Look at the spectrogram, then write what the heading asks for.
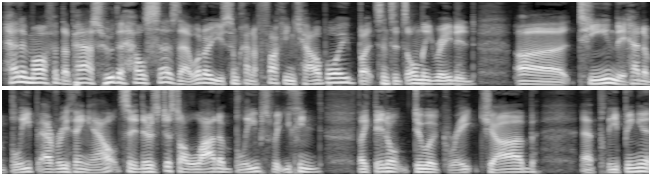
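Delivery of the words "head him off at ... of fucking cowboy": high-pitched, mild, screamed yell. Retelling a game scene where the guy in the car screams: imitating someone screaming. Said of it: "the guy who's in the car starts screaming at him".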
